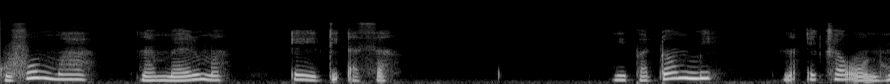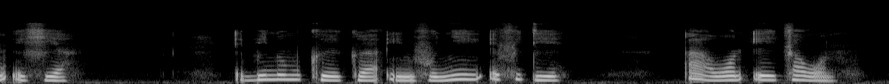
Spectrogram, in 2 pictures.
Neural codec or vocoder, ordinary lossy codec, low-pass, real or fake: none; AAC, 32 kbps; 7.2 kHz; real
